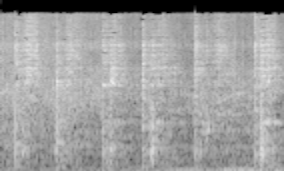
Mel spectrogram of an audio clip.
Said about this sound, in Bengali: এইভাবেই কিন্তু আমি ফোড়নটা দিলাম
